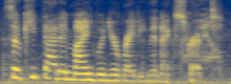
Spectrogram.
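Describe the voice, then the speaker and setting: A woman's voice: mid-range voice, expressive, a little fast, over a noisy crowd. A young woman in casual banter on a radio show panel, in a very noisy, clicky recording.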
